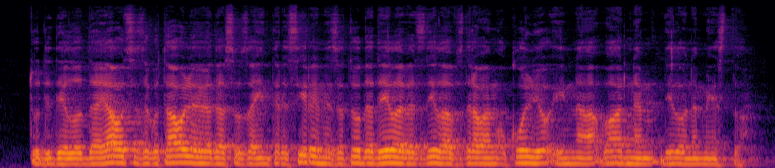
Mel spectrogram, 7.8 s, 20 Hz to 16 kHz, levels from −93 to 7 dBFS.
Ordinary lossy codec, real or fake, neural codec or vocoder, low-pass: none; fake; vocoder, 44.1 kHz, 128 mel bands every 512 samples, BigVGAN v2; 14.4 kHz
